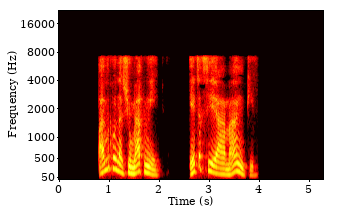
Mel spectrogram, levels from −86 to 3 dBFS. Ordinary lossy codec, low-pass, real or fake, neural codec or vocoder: MP3, 48 kbps; 7.2 kHz; fake; codec, 16 kHz, 1.1 kbps, Voila-Tokenizer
